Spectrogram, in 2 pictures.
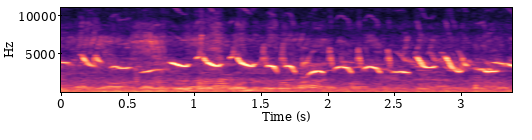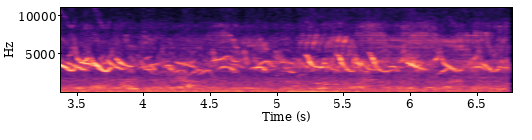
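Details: A Large-billed Seed-Finch (towa towa) at a bird singing competition in Lusignan, Guyana, 2022, sings a fast, continuous stream of clear, high whistled notes sweeping up and down over crowd murmur and voices.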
